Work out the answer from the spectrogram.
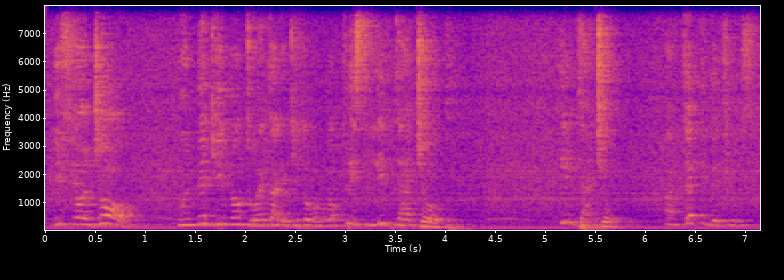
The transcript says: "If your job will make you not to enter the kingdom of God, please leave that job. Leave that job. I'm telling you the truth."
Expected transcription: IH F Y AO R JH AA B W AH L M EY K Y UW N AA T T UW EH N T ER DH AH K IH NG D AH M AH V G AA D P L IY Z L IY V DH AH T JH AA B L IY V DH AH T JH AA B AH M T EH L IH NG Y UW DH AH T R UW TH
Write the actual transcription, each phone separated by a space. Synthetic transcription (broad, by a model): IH F Y AO JH AA B W AH L M EY K Y UW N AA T T UW EH N T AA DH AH K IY D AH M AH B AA P L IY S L IY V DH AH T JH AA B L IY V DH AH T JH AA B AH M T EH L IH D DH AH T R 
